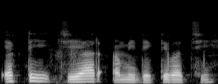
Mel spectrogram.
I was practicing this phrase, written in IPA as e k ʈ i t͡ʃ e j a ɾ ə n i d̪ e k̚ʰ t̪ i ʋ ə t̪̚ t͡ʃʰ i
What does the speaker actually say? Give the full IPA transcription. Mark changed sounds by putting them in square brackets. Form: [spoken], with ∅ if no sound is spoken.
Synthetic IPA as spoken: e k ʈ i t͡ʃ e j a ɾ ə [m] i d̪ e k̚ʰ t̪ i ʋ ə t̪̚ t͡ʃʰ i

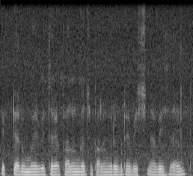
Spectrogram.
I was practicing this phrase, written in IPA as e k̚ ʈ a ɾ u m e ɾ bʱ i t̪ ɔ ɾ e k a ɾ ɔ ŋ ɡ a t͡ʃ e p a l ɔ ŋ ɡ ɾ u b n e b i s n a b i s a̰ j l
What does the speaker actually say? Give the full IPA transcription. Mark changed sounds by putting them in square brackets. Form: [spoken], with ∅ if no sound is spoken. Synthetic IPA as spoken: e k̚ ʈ a ɾ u m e ɾ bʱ i t̪ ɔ ɾ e [p] a [l] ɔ ŋ ɡ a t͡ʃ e p a l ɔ ŋ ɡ ɾ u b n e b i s n a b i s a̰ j l

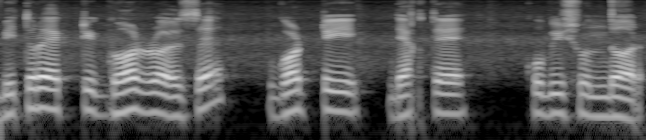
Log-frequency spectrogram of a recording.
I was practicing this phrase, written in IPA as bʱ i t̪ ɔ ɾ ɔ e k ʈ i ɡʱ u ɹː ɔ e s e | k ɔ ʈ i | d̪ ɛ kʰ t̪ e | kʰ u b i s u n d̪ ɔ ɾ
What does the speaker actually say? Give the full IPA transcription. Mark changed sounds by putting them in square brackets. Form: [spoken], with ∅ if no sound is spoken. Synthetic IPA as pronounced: bʱ i t̪ ɔ ɾ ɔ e k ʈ i ɡʱ [ɔ] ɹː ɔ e s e | [ɡ] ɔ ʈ i | d̪ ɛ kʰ t̪ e | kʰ u b i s u n d̪ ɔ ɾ

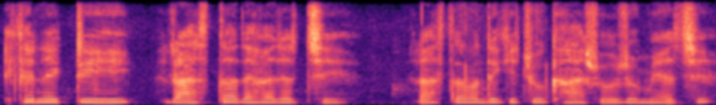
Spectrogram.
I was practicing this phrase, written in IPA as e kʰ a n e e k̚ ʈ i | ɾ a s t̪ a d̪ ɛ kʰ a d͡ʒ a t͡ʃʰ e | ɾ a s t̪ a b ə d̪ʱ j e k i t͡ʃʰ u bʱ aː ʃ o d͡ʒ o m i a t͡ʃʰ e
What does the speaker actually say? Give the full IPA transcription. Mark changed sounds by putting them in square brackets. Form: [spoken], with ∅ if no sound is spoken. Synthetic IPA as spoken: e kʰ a n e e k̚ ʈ i | ɾ a s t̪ a d̪ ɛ kʰ a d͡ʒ a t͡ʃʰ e | ɾ a s t̪ a [m] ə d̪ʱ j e k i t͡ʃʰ u [ɡʱ] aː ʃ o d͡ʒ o m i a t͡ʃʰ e

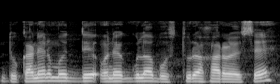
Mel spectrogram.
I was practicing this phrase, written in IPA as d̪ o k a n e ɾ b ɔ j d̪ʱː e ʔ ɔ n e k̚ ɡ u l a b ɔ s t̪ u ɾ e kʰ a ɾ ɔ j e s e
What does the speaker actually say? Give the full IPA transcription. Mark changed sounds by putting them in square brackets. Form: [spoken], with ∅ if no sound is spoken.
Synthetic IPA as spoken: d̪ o k a n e ɾ [m] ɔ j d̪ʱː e ʔ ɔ n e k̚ ɡ u l a b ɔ s t̪ u ɾ [a] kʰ a ɾ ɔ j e s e

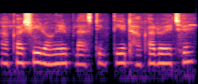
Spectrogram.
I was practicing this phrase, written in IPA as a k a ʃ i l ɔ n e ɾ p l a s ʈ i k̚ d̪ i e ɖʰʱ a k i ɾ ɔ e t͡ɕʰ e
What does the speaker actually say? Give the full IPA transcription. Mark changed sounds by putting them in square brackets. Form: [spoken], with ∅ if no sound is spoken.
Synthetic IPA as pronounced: a k a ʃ i [ɾ] ɔ [ŋ] e ɾ p l a s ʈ i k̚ d̪ i e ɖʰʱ a k [a] ɾ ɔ e t͡ɕʰ e

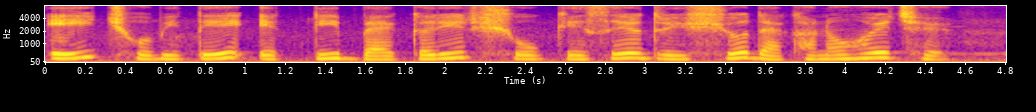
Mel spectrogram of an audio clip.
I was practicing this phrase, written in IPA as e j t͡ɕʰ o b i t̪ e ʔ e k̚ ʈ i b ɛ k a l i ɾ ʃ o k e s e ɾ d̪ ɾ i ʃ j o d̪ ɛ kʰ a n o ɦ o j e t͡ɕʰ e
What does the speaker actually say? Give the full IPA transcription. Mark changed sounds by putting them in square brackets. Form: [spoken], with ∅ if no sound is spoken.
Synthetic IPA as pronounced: e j t͡ɕʰ o b i t̪ e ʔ e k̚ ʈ i b ɛ k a [ɾ] i ɾ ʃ o k e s e ɾ d̪ ɾ i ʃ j o d̪ ɛ kʰ a n o ɦ o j e t͡ɕʰ e

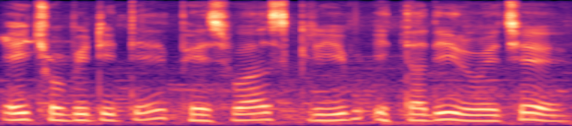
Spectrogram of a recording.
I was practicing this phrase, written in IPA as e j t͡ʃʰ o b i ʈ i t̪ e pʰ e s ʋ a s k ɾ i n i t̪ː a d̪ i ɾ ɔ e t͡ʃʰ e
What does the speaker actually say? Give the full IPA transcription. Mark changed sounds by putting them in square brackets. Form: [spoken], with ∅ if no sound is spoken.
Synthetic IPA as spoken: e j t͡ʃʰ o b i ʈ i t̪ e pʰ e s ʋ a s k ɾ i [m] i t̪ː a d̪ i ɾ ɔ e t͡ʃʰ e

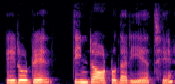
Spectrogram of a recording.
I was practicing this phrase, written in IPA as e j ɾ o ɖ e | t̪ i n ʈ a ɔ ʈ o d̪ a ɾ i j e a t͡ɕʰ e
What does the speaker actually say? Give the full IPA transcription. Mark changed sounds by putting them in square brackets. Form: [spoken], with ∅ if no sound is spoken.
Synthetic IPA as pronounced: e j ɾ o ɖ e | t̪ i n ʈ a ɔ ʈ o d̪ a ɾ i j e a t͡ɕʰ e

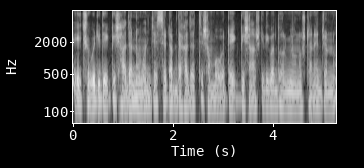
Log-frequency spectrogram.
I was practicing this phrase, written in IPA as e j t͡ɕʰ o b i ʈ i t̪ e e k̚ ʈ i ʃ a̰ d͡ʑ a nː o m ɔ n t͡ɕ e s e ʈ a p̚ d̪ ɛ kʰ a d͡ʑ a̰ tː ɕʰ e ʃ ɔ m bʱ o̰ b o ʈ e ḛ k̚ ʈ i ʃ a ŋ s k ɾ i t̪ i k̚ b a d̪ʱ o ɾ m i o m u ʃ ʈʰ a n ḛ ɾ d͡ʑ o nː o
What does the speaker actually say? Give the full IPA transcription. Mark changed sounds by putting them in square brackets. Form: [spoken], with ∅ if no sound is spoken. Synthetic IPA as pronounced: e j t͡ɕʰ o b i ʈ i t̪ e e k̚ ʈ i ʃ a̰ d͡ʑ a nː o m ɔ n t͡ɕ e s e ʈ a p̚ d̪ ɛ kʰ a d͡ʑ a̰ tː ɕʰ e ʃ ɔ m bʱ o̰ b o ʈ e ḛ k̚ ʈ i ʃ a ŋ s k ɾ i t̪ i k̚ b a d̪ʱ o ɾ m i o [n] u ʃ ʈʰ a n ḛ ɾ d͡ʑ o nː o

